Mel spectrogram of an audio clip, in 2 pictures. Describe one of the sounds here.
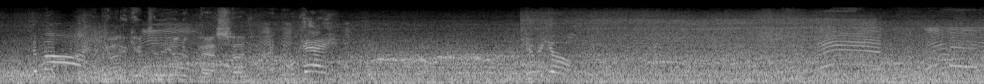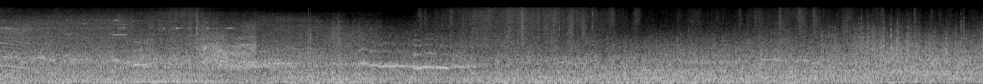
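A car engine rumbles steadily while driving.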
